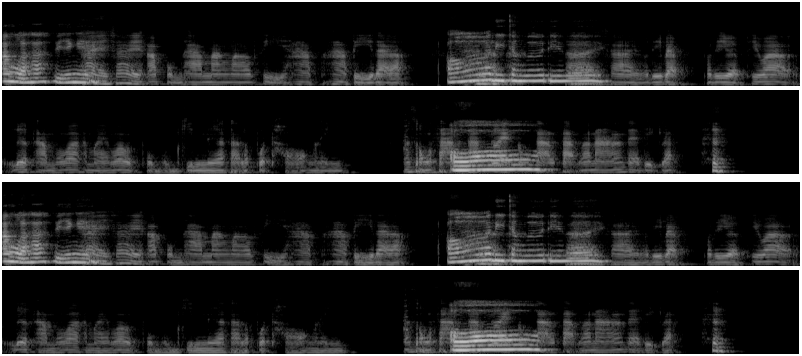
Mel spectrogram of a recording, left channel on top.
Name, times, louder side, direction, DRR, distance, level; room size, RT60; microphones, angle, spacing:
voice 1, 0.0-1.0 4.5-6.1 12.5-13.4, right 1 dB, 10° right, 0.5 m, -23 dB
voice 2, 0.8-4.1 4.6-5.3 5.6-11.4 12.0-15.2, left 2 dB, 85° left, 2.2 m, -39 dB
8.9 x 5.5 x 8.1 m
head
